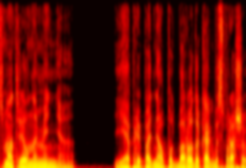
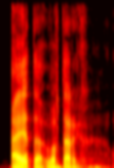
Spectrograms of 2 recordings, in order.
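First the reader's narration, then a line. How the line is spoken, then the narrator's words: Heavy sigh. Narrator (Russian): он тяжело вздохнув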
